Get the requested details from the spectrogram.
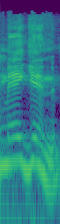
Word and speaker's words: Meghan: Oh yeah, it's, it's Megan, like eggs.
